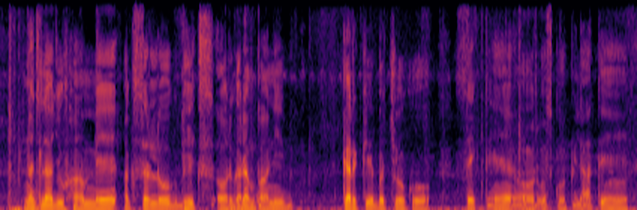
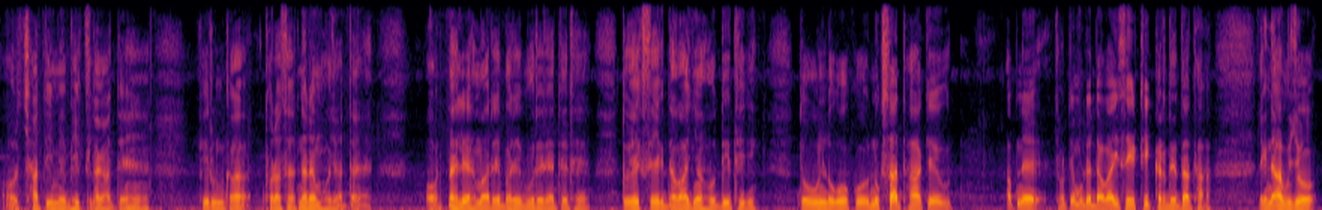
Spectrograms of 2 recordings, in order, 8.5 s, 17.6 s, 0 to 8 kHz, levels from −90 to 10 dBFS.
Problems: constant background noise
